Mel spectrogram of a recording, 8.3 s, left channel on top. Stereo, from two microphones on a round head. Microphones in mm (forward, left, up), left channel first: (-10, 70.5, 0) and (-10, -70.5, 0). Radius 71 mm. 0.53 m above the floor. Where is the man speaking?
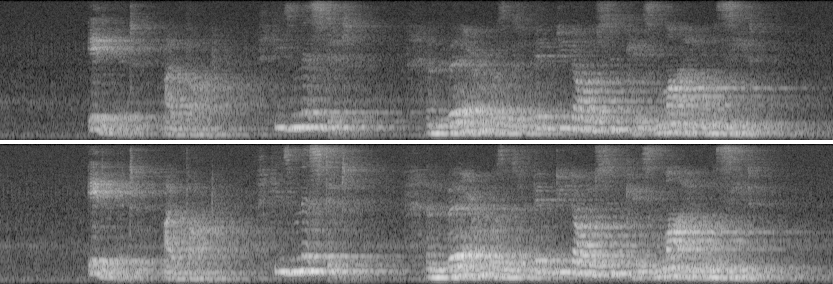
10° right (ahead or behind), 1.1 m; by 7.5 s 70° right (ahead or behind), 4 m.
